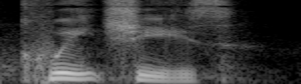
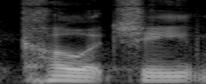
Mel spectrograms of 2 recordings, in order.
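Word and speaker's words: kouchi: I've been hitting the double queechies. – What's a double queechie? – It's actually a koichi, mispronounced by Gordon himself.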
